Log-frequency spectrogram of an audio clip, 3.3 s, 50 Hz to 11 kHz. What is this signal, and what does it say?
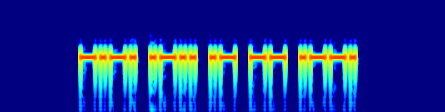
Morse code, heard as a keyed tone, about 30 wpm, 700 Hz. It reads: CLAMP
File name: practice / 25wpm / Difficult Words - Speed-Racing with Hints - 25wpm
